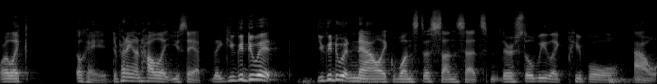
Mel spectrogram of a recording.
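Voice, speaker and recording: In a very clean recording with a silent background, a man with a plain, everyday voice speaks at medium pitch with lively intonation. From New York City (Manhattan). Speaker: student, musician. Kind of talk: casual chat.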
